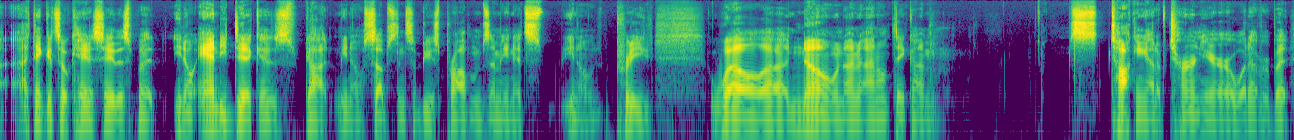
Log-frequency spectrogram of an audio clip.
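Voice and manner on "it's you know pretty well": normal talking voice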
